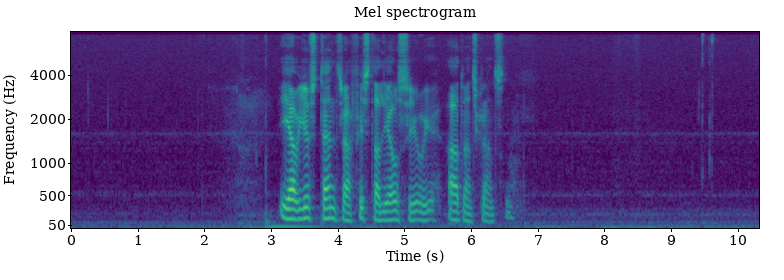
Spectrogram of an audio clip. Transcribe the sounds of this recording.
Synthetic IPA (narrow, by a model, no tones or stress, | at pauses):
iːɑʋjʉst̪ʰɛnd̪ɾafɪst̪ɑljoʊsɪʊiːɑːd̪ʋɛnsɡɾansn̩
